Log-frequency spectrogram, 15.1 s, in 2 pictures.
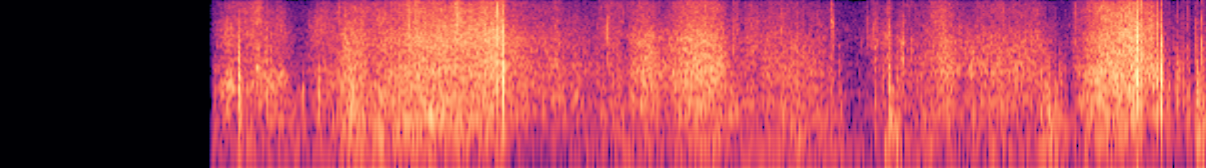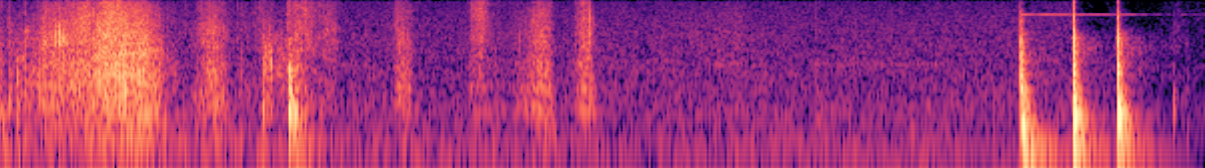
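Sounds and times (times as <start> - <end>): roofing sheet rustling: 1.3 - 11.4.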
